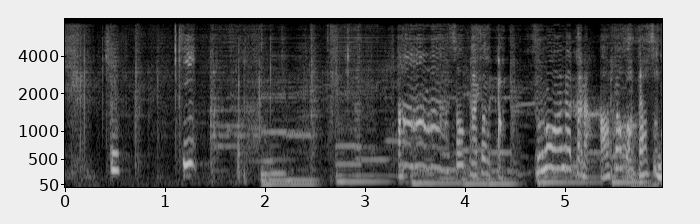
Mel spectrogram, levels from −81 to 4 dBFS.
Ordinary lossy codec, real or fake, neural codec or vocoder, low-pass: none; fake; codec, 44.1 kHz, 2.6 kbps, SNAC; 7.2 kHz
